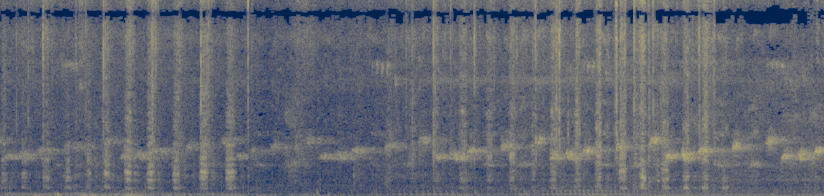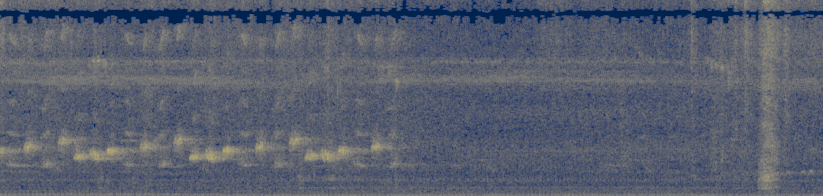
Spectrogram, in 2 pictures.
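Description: A bird repeating a short chirping call about twice a second for several seconds, over scattered light taps in the first few seconds. Near the end, a brief rising whine from the Labrador puppy.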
